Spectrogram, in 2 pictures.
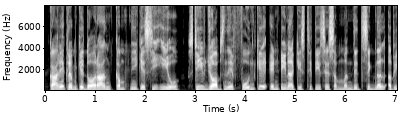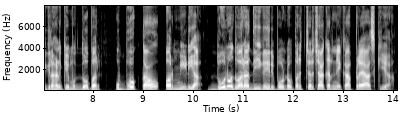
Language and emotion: Hindi, neutral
